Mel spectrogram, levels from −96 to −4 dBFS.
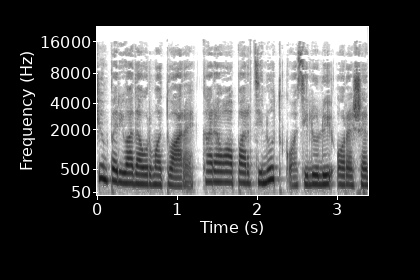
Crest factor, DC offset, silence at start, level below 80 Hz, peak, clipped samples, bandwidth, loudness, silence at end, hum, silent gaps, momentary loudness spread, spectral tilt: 12 dB; under 0.1%; 0 s; -54 dBFS; -6 dBFS; under 0.1%; 16.5 kHz; -20 LUFS; 0 s; none; none; 7 LU; -5.5 dB/octave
